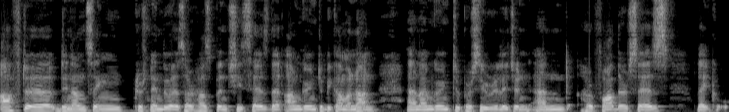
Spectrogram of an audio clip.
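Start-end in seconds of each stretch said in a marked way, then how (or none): none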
